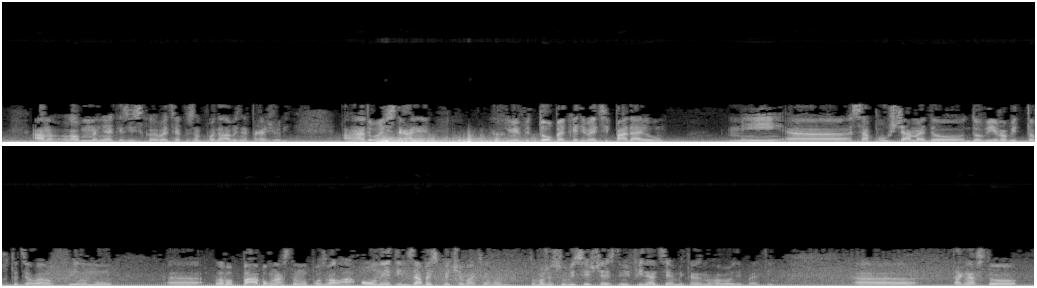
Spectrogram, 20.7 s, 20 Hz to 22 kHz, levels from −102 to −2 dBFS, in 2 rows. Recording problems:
garbled, watery; slightly; nothing above 6 kHz
rain or running water; loud; throughout; as loud as the speech
electrical hum; noticeable; throughout; 50 Hz, 15 dB below the speech

